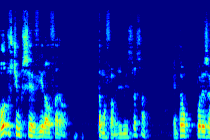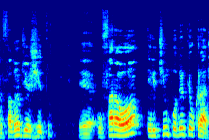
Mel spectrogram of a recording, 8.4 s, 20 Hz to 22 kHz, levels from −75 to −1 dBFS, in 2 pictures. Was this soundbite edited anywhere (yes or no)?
yes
